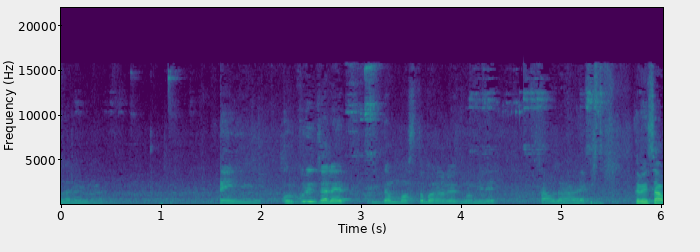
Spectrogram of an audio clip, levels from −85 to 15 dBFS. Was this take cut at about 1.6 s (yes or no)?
yes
